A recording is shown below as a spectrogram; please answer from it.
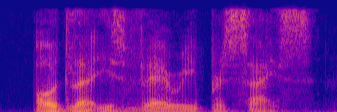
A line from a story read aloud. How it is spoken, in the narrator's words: replied Vorier quietly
